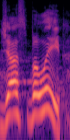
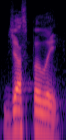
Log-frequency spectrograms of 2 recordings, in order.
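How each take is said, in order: First: Raised, lively imitation of a command; urgent rallying call. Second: Low, soft and measured; hushed, grave reading. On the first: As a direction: call it out over a storm, lightly acted. Jesus rallying disciples in storm. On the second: Retold or imitated. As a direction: say it low and softly, as solemn scripture. Reads Jesus' words to grieving father.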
